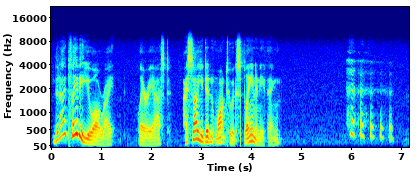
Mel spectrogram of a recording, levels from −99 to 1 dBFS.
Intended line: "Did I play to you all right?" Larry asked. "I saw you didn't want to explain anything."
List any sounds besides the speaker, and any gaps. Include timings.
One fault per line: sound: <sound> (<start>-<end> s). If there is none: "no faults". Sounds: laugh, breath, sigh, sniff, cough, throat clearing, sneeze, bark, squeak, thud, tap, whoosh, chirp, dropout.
sound: laugh (5.9-6.9 s)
